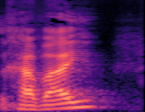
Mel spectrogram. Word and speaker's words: Hawái: En realidad se pronuncia Hawái.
